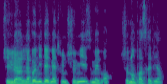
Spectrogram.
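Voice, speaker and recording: A man's voice: medium pitch, fairly quick. Chatty man on muffled call audio. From Nice, France. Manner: relaxed, chatty, frequent fillers. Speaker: team strategist presenting. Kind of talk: casual presentation. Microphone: video call. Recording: dull lo-fi video call audio.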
